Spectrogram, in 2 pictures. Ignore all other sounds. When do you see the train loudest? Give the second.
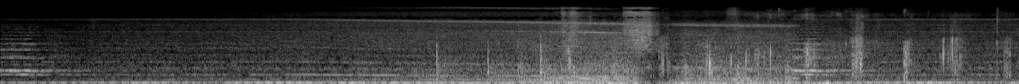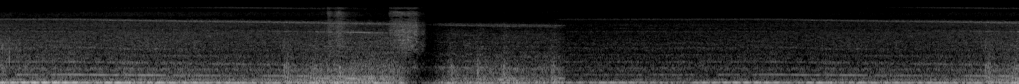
6 s.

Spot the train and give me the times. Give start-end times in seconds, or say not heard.
0.0-20.3.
